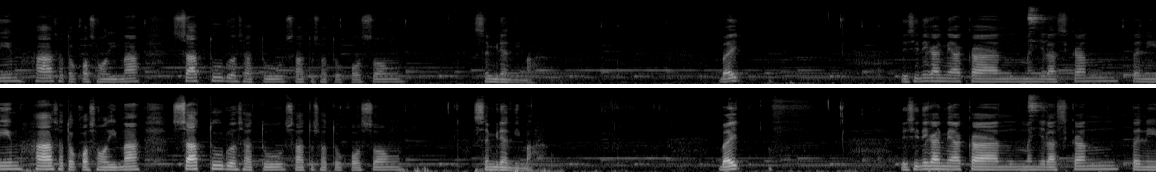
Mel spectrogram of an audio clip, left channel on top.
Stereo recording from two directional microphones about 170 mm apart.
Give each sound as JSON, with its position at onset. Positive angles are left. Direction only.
{"t": 0.0, "sound": "speech", "side_deg": -50}
{"t": 7.2, "sound": "speech", "side_deg": -60}
{"t": 9.0, "sound": "speech", "side_deg": -50}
